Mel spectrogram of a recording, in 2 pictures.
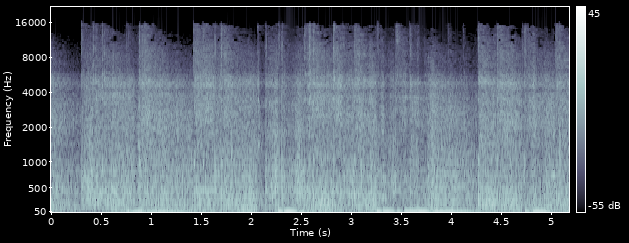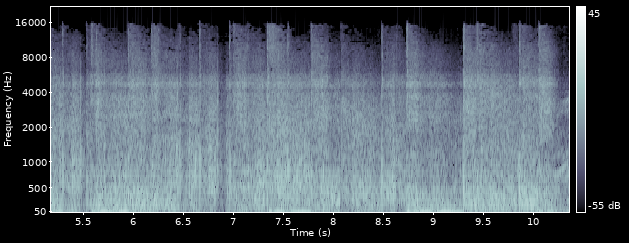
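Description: Fireworks and firecrackers going off in a dense barrage: rapid, overlapping bangs and crackling with no let-up.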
